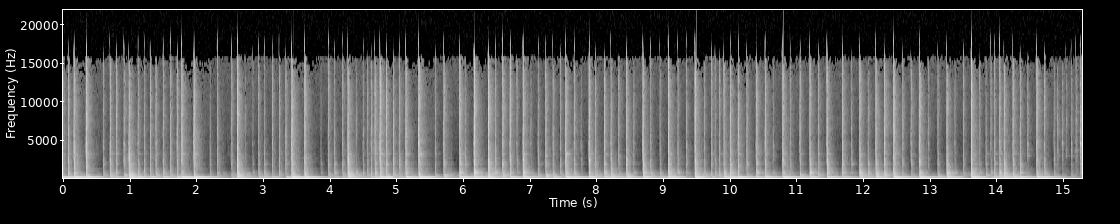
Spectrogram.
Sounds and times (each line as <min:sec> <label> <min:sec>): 0:00.0 Ceramic Djembe Jamming 0:15.2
